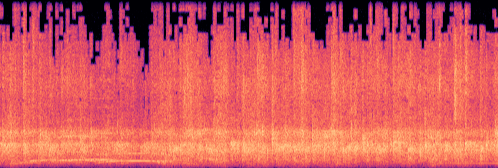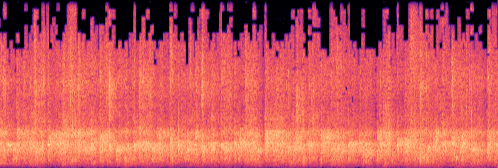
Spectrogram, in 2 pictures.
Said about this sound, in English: We could get a second round of applause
